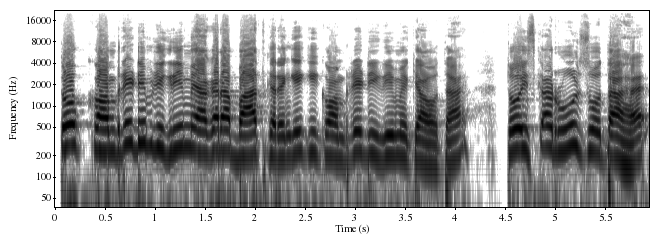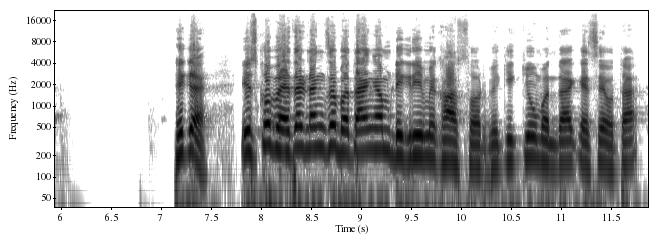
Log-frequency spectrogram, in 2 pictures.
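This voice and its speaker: A man's voice: high-pitched, lively intonation, smooth. A male grammar teacher giving a classroom lesson, asking the class questions and repeating key terms. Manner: drills slowly on key terms.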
